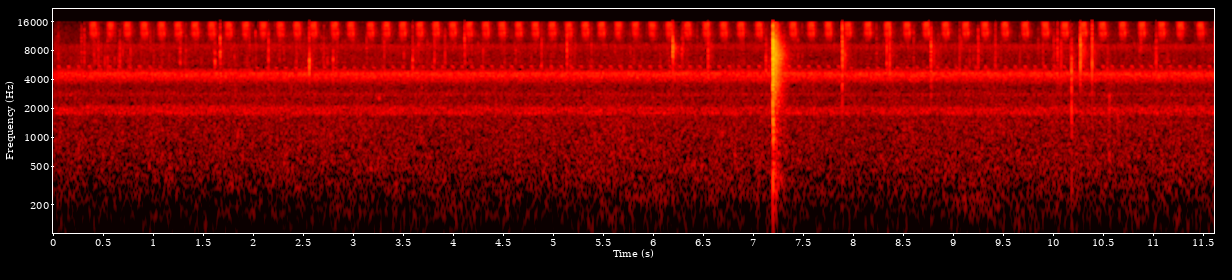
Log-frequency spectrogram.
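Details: Crickets on a summer night, their steady high-pitched chirring holding a constant tone above a fainter pulsed shimmer, with one loud sharp crack from a crackling campfire midway and scattered smaller pops.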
